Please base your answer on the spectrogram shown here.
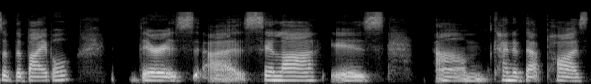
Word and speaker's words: Selah: Selah.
